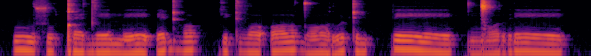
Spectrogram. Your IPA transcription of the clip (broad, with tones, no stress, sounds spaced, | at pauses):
uː˥˧ s u˧ ǃ ɛ˧ d eː˧ m eː˩˧˩ ʔ e˦˥ ɖʱ ɔ˦˥ kː i˧ ʈ v ɔ˧ ʔ ɔː˦˥ d̪ ɔː˩˧˩ ɾ u˥˧ ʈ i˧ pː eː˥˧ | ŋ͡ǀ ɔ˩˧˩ r eː˥˧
